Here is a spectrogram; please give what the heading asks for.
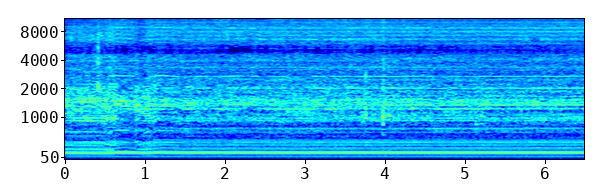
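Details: Honda GX160 SplitFire wood splitter after carb clean and oil change for bogging when splitting; steady low drone holds pitch under splitting load without hunting or surging, running healthy.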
